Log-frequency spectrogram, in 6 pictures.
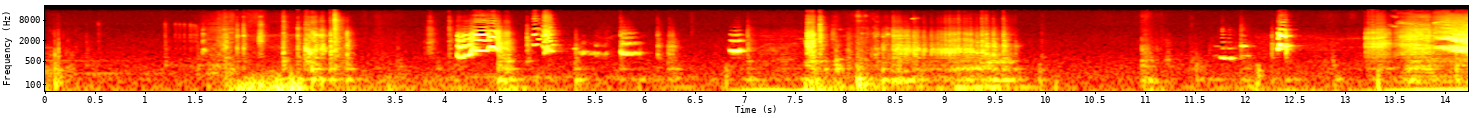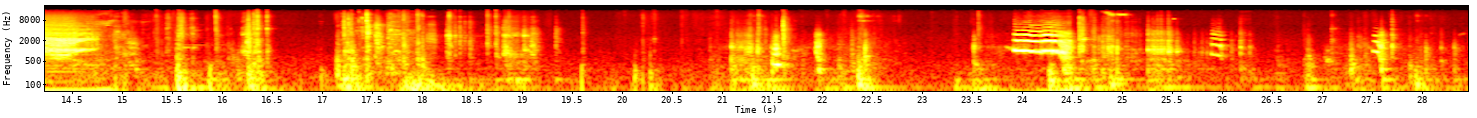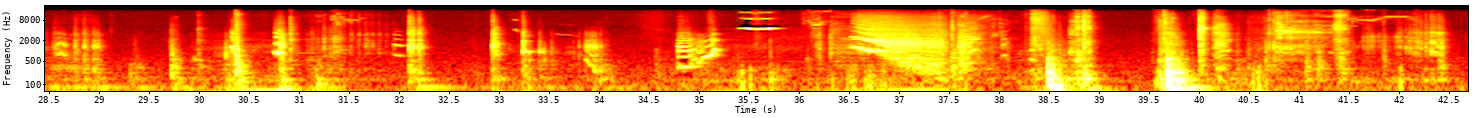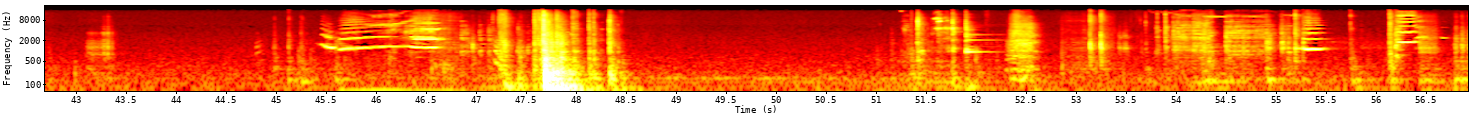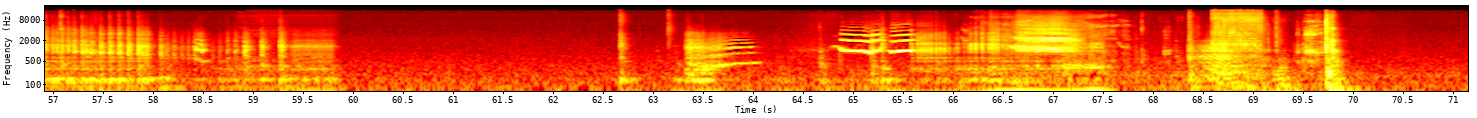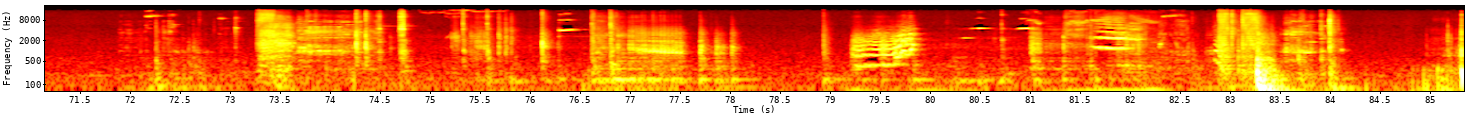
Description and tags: Creaking door
A creaky door being opened and closed several times. Distinctive sound of the handle and lock.
door, creak, opening-door, closing-door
